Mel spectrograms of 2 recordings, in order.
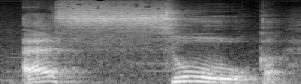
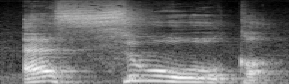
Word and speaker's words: السوق: إلى السوق، السوق، أس، شوف نطقت الألف ونطقت السين بعدها، السو، نطقت السين مرتين أهو، عشان كده بقول نحفظ لام الشمسية، السوق، ماشي؟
